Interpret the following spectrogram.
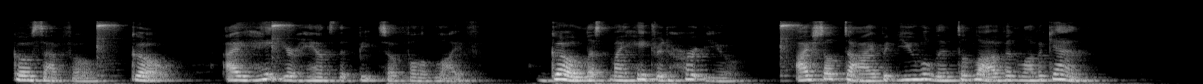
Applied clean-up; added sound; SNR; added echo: none; Tambourine; 13 dB; reverberation time 0.6 s.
